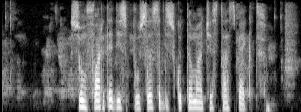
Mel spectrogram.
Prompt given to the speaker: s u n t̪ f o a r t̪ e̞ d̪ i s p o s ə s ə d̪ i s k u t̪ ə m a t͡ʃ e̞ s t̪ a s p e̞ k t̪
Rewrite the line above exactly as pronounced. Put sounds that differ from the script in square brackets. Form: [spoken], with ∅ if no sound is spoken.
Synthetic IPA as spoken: s u n t̪ f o a r t̪ e̞ d̪ i s p [u] s ə s ə d̪ i s k u t̪ ə m a t͡ʃ e̞ s t̪ a s p e̞ k t̪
